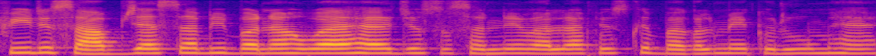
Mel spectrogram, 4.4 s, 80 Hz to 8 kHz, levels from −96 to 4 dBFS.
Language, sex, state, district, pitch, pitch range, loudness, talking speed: Hindi, female, Chhattisgarh, Sukma, 235 Hz, 225-240 Hz, -18 LUFS, 235 wpm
